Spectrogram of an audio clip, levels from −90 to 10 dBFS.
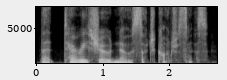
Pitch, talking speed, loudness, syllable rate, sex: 210 Hz, 130 wpm, -19 LUFS, 4.0 syllables/s, female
